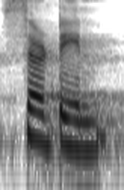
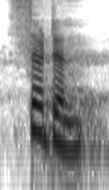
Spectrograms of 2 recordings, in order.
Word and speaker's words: certain: आर को silent करके बोलना है हमें सर्टन। क्या बोलना होगा? सर्टन, निश्चित रूप से, यानी निश्चित को बोलते हैं सर्टेन, और हमें इसका सही उच्चारण करना होगा सर्टन। तो नेक्स्ट टाइम हम सर्टेन नहीं कहेंगे, हम कहेंगे सर्टन, निश्चित।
